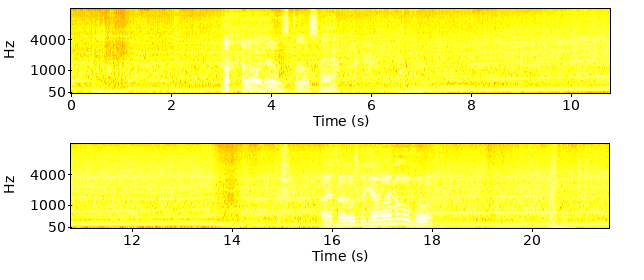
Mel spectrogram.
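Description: A car engine hums steadily, rising and falling in pitch as the car speeds up and shifts gears.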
